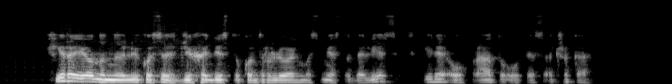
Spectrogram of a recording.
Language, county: Lithuanian, Telšiai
